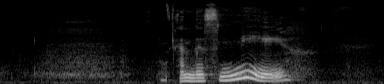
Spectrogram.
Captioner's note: deep breathing sounds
